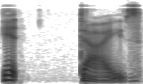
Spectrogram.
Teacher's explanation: It dies because your tongue is in the T position, the same as the D position. So you just hold it.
